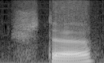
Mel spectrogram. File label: "jete", French; HyperSound™2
